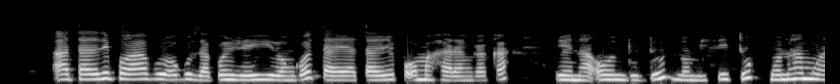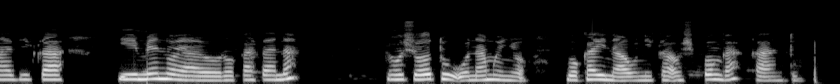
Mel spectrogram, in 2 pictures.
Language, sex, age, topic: Oshiwambo, female, 18-24, agriculture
